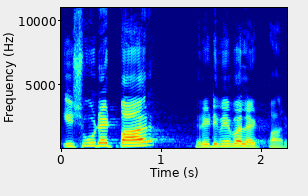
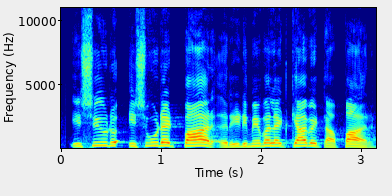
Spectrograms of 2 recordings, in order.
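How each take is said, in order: First: Said in the usual way. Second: "issued at par" drawn out slowly, word by word; slow it down so they can write it; slow dictation. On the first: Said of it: "ऐसे ही रटा होना चाहिए". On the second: Shown as a demonstration. Teacher telling students to write the case, slowly. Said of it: "तो लिखो ना फिर".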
